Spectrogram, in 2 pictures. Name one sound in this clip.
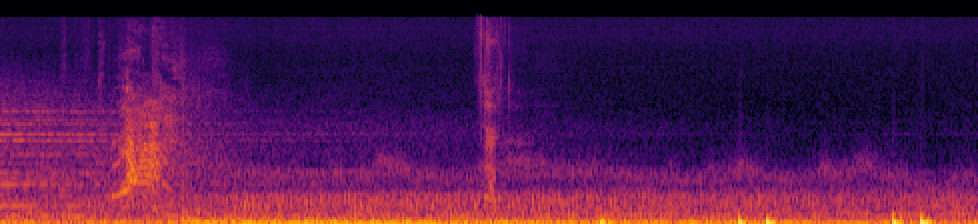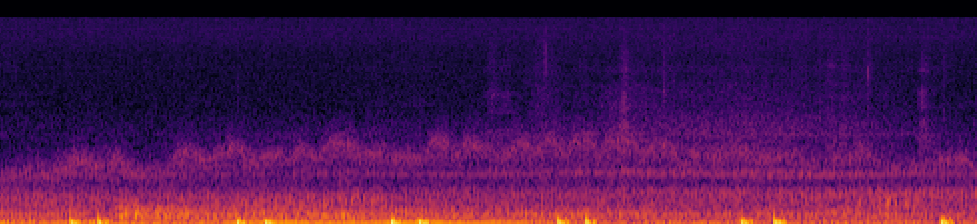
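A deep rumble drones with dull, heavy thumps.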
